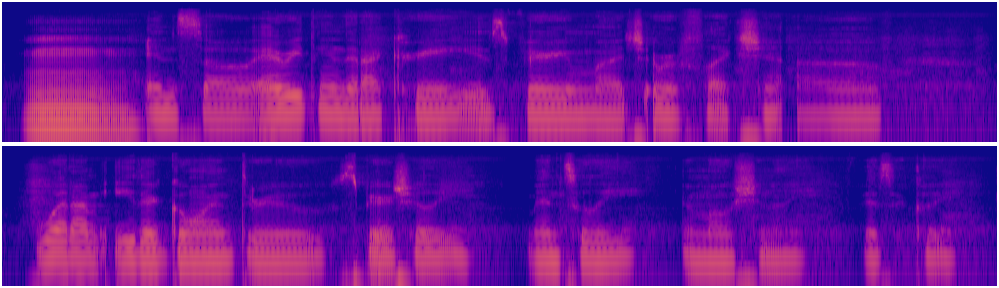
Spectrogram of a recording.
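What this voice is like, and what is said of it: Smooth, soft ASMR-like voice. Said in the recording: “She got a nice smooth voice too. ... you got the ASMR voice.”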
